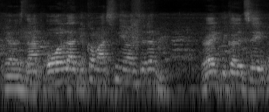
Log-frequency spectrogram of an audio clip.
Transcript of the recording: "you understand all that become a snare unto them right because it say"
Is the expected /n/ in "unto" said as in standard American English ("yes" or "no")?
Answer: yes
